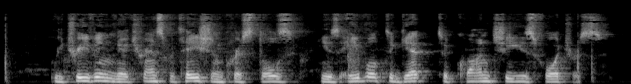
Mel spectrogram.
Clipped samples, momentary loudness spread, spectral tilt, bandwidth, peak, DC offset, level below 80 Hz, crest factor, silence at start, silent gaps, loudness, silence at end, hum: under 0.1%; 8 LU; -5 dB/octave; 11.5 kHz; -2 dBFS; under 0.1%; -56 dBFS; 16 dB; 0.55 s; none; -19 LUFS; 0.25 s; none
